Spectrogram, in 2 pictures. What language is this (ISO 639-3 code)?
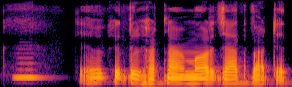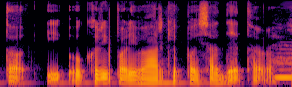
bho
